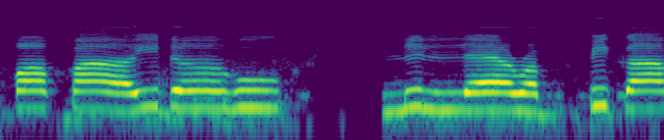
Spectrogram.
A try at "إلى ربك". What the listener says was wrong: इल्ला नहीं बेटा, देख के पढ़ें, इला रब्बिका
